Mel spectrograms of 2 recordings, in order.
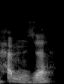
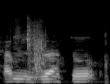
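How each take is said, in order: First: The name ends without the 'tu' syllable. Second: The name ends with a full 'tu' syllable. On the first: It is the ordinary everyday reading of the name. "baca biasa aja" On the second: It is the complete reading of the name. "ini kalau kita baca lengkap ya"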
